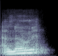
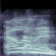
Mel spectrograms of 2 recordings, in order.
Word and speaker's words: Elumynt: Elumynt? No, but that's okay. It's Elumynt. And Elumynt. Okay. I butchered it.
